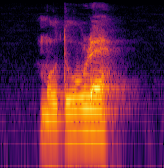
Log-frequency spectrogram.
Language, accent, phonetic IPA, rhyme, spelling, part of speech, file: German, Austria, [moˈduːlə], -uːlə, Module, noun, De-at-Module.ogg
- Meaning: nominative genitive accusative plural of Modul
